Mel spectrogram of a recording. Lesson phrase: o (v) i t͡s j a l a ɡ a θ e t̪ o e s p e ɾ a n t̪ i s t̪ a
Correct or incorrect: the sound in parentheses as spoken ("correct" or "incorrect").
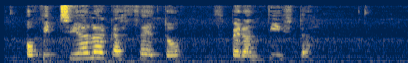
incorrect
